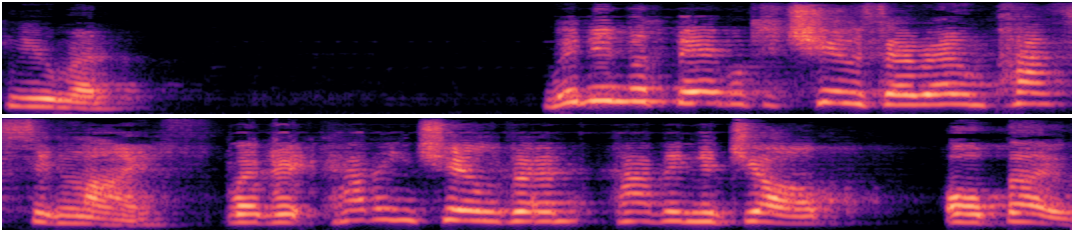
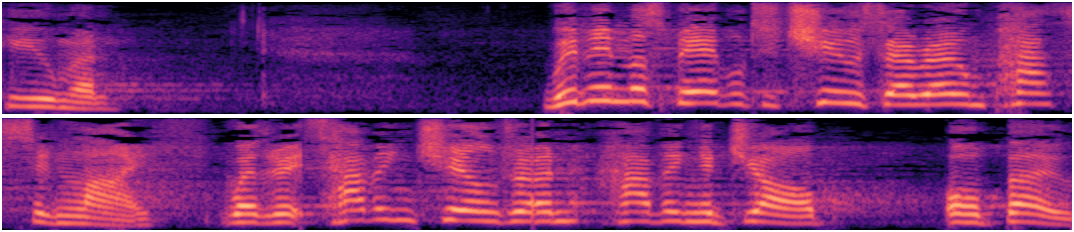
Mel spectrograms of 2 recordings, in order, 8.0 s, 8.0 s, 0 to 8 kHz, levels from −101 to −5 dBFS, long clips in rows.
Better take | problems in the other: second | noise reduction (neural mask model DeepFilterNet 3)

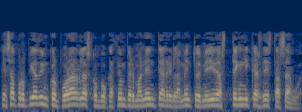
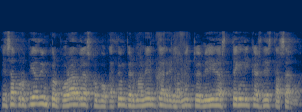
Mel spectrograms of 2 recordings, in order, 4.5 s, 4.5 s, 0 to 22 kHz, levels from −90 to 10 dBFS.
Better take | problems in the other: first | noise reduction (neural separator model SepFormer DNS4)

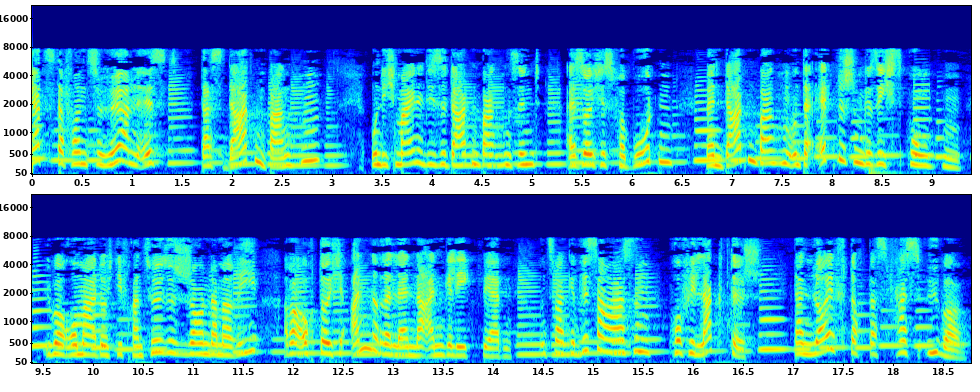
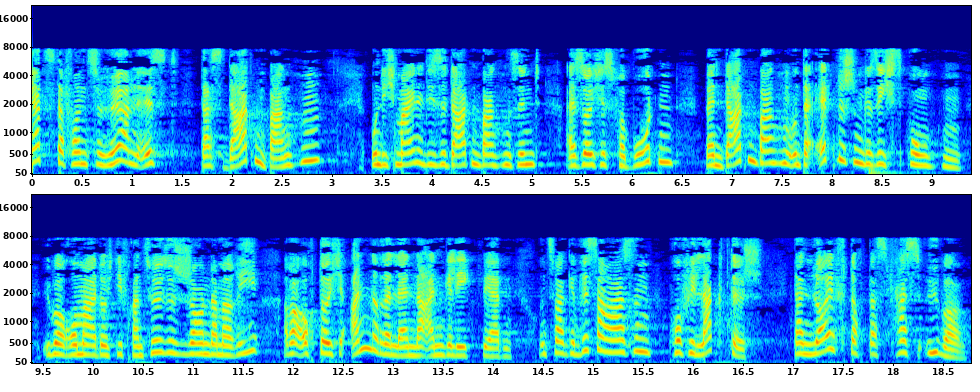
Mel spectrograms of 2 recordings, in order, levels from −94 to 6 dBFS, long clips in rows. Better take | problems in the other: second | background sound (Wind instrument, woodwind instrument); 11 dB below the speech

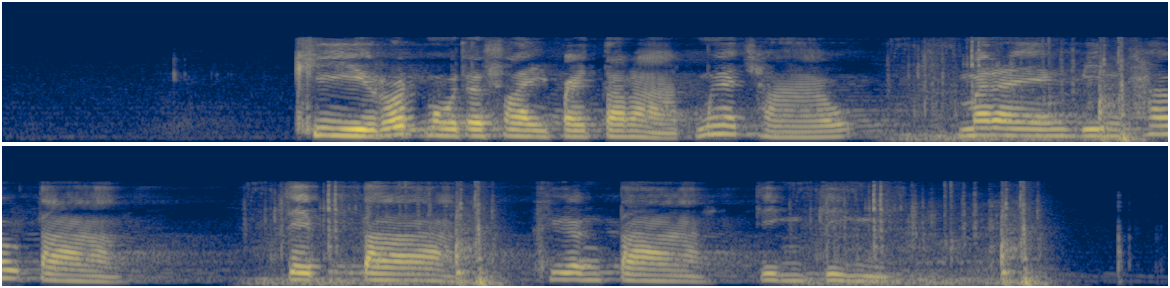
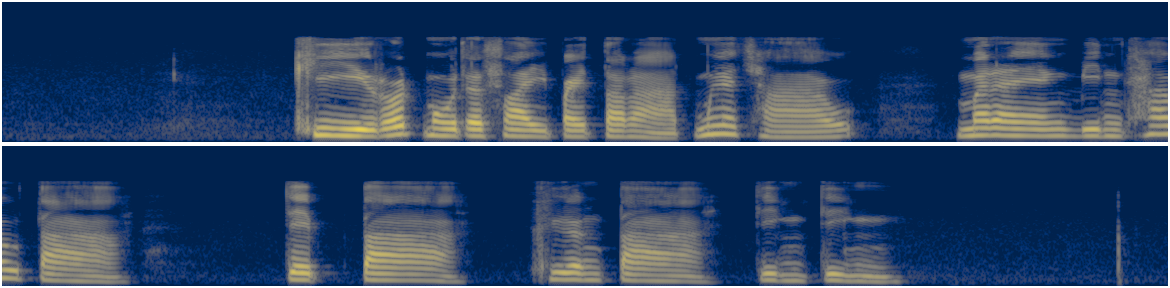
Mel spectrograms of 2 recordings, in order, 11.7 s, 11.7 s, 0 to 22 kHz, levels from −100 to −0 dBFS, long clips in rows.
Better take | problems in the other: second | background sound (Drawer open or close); 13 dB below the speech // room echo; dies away in 1.1 s

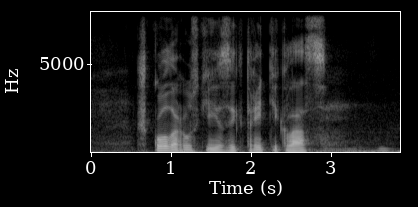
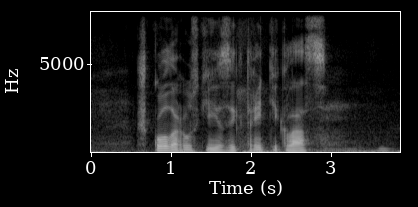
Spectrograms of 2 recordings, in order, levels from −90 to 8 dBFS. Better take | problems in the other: first | background sound (Breathing); 14 dB below the speech

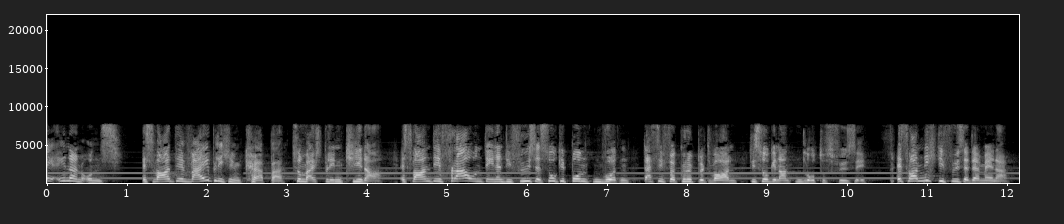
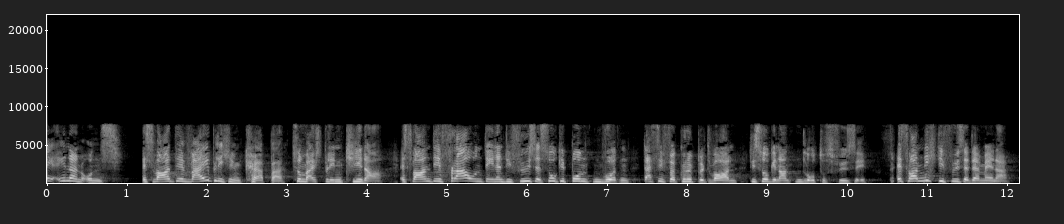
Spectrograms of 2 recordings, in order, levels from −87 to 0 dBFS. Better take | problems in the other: second | background sound (Wind instrument, woodwind instrument); 20 dB below the speech

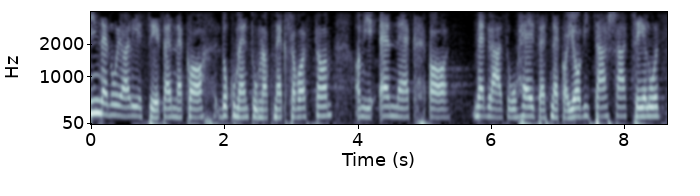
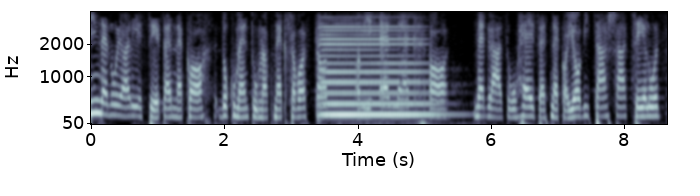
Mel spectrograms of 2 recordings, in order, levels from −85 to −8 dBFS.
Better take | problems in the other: first | noise reduction (neural mask model RNNoise)

